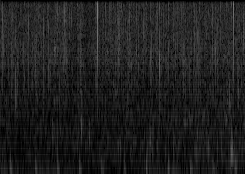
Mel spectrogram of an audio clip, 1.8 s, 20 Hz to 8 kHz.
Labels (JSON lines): {"label": "biophony, crackle", "recorder": "SoundTrap 600"}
